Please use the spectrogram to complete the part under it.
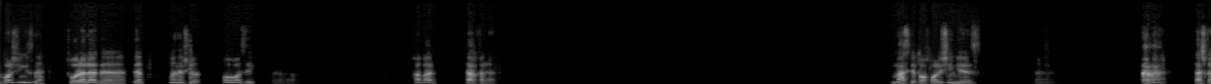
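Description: A middle-aged man speaks calmly through a microphone over an online call, with long pauses.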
